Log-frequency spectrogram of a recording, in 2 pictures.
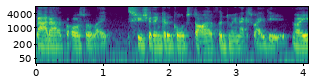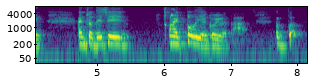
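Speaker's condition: Deafness, cochlear implant; congenital deafness, cochlear implant right, hearing aid left, implant revision surgery, off-ear Kanzo processor; deaf accent, speech differs from hearing speakers, communicates by spoken language

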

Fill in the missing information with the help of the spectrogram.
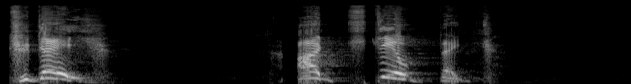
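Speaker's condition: Cerebral palsy; mother spoke for him in childhood

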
